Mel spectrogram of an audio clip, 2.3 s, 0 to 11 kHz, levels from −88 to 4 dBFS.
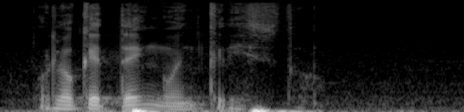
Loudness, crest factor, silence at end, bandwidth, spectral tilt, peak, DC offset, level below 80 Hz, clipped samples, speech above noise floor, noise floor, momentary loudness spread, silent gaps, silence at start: -27 LUFS; 20 dB; 0.8 s; 5.4 kHz; -8 dB/octave; 0 dBFS; under 0.1%; -22 dBFS; under 0.1%; 37 dB; -53 dBFS; 11 LU; none; 0.25 s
